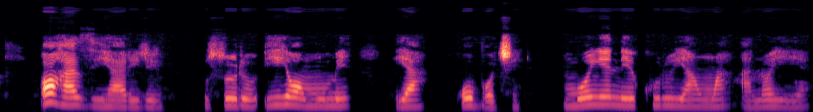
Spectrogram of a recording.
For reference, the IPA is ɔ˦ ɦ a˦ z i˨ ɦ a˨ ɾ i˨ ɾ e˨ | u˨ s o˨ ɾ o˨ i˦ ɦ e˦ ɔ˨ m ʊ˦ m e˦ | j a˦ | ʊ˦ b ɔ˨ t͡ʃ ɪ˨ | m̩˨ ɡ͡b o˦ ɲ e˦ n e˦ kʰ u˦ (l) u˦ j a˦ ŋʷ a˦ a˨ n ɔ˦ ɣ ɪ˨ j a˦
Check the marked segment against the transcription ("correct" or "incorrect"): incorrect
